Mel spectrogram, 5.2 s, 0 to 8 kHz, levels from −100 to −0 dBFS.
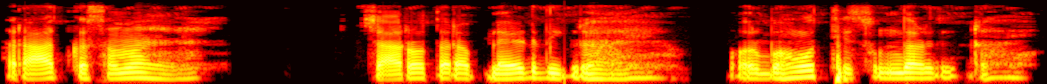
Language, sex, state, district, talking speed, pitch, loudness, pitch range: Hindi, male, Chhattisgarh, Balrampur, 195 wpm, 140 Hz, -18 LUFS, 135-150 Hz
